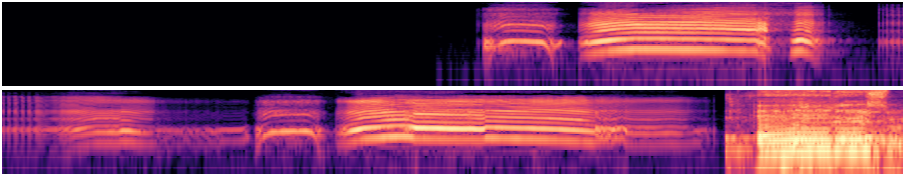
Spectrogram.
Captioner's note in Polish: płacz dziecka; muzyka imprezowa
